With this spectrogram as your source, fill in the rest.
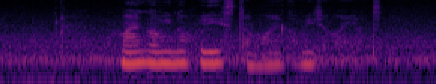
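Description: A young woman speaks briefly and softly, close to a microphone.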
